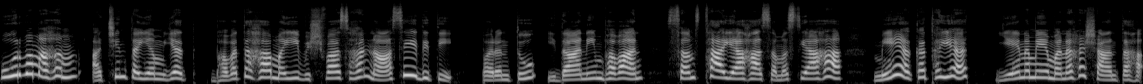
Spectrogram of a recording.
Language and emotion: Sanskrit, happy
